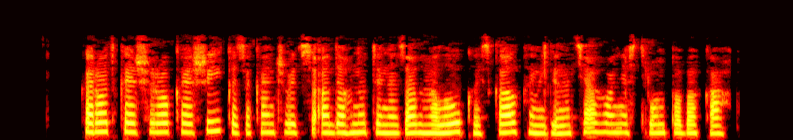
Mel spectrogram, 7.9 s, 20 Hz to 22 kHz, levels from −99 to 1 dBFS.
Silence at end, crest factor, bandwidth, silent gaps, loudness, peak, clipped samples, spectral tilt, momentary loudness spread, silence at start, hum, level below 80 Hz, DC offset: 0.65 s; 18 dB; 7.6 kHz; 7.01-7.05 s; -20 LUFS; -2 dBFS; under 0.1%; -4.5 dB/octave; 7 LU; 0.85 s; none; -68 dBFS; under 0.1%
